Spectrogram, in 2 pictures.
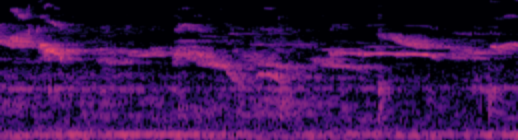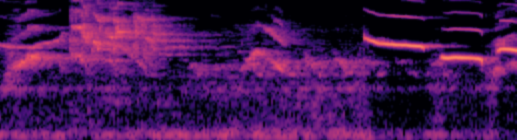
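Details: Oriental magpie-robin, locally kacer, in 'ngeplong gacor' song for training birds at home: soft wavering whistles and a rough buzzy burst, ending with loud clear ringing notes repeated quickly, over a low hum.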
